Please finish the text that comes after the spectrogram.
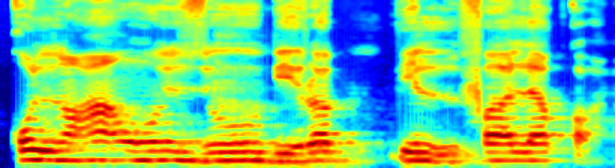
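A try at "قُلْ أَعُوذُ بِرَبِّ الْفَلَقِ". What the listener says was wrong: Dunya coba dicepetin lagi, du pendek. Qul a'udzu Dzubirab dunya cepet pendek.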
